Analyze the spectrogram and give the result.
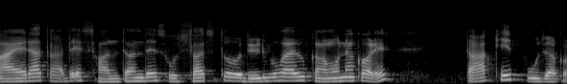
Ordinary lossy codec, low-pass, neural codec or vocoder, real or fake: none; none; codec, 16 kHz, 2 kbps, X-Codec, HuBERT features, trained on balanced general audio; fake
